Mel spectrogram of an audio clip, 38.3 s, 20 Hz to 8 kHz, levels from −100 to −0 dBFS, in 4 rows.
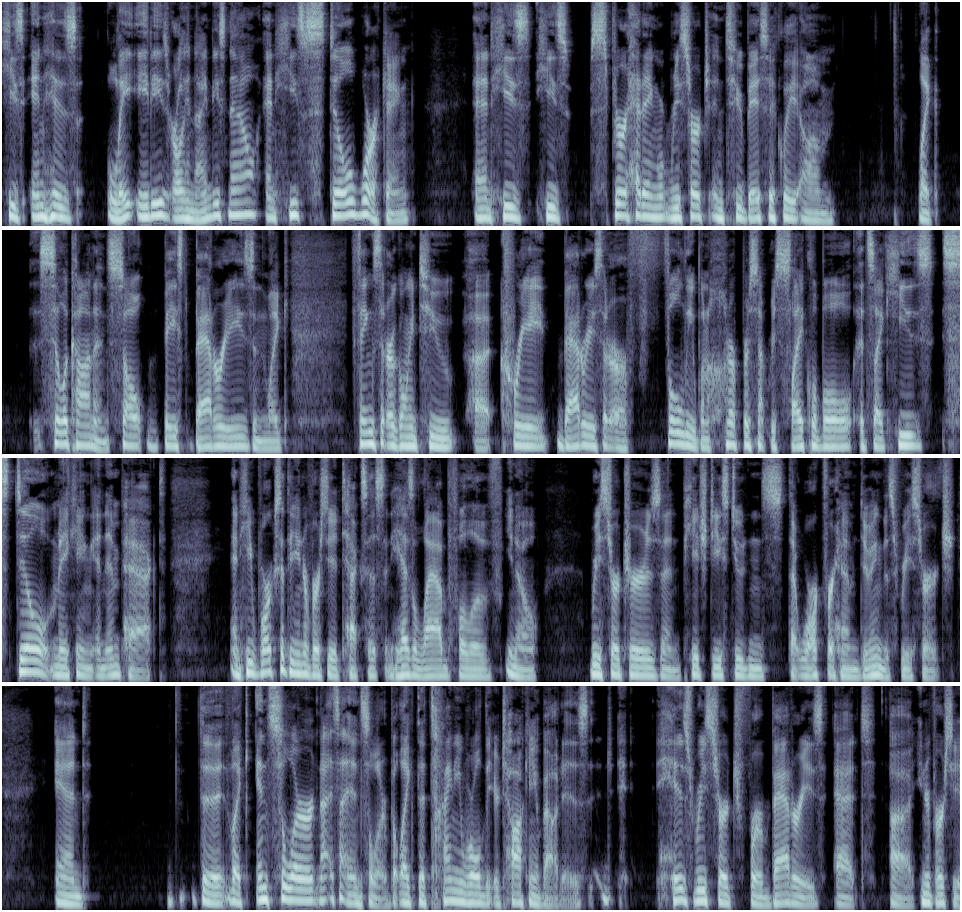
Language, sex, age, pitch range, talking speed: English, male, 30-49, 110-135 Hz, 160 wpm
